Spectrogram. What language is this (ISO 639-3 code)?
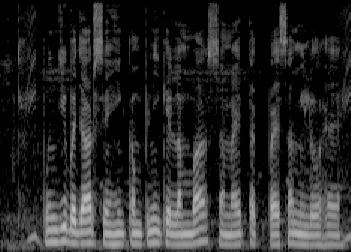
mag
